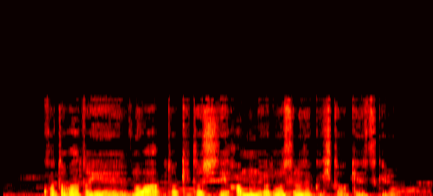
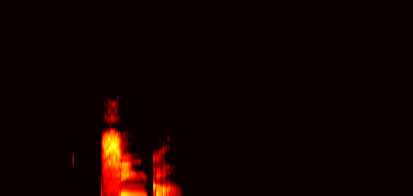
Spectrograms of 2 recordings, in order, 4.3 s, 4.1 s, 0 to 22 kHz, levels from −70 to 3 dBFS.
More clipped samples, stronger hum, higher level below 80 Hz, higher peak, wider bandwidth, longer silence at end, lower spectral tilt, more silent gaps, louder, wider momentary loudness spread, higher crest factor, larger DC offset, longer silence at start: neither; neither; first, -56 dBFS vs -74 dBFS; about the same, -4 dBFS vs -2 dBFS; about the same, 11.5 kHz vs 11.5 kHz; second, 0.1 s vs 2.4 s; first, -6 dB/octave vs -1 dB/octave; neither; second, -22 LUFS vs -18 LUFS; second, 12 LU vs 15 LU; second, 18 dB vs 26 dB; neither; second, 0.45 s vs 1 s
